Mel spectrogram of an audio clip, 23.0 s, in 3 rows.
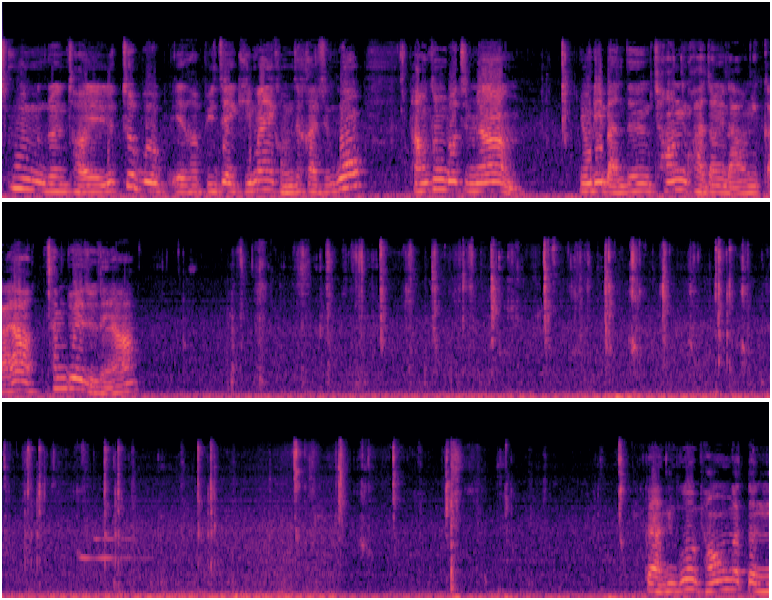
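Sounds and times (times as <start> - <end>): steady low hum: 0.0 - 23.0
mouth clicks and smacks chewing: 9.2 - 17.6.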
